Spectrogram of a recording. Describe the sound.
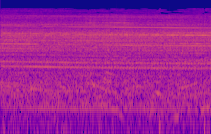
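A drill bores through a DVD with a steady, high, even whine that runs throughout, with two faint low thumps near the end.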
